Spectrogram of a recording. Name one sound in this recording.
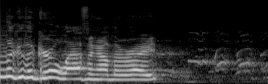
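A young boy and girl shriek with excitement.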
